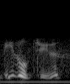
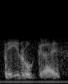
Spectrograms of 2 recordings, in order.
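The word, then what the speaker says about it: Betelgeuse: the Winner's Circle and Beetlejuice uh or betelgeist is a lot of the way I like to pronounce it is that Center star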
